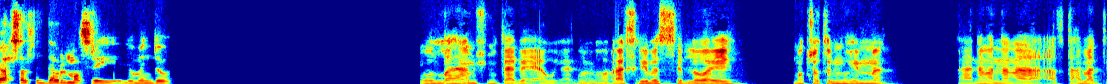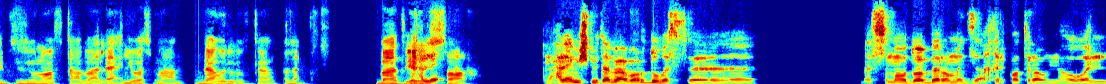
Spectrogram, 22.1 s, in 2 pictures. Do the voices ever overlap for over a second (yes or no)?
no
